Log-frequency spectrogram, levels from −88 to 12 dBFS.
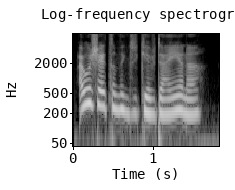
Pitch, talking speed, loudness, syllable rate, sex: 225 Hz, 260 wpm, -15 LUFS, 7.1 syllables/s, female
